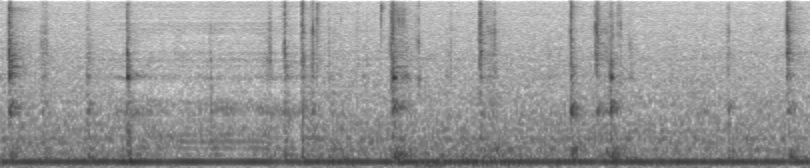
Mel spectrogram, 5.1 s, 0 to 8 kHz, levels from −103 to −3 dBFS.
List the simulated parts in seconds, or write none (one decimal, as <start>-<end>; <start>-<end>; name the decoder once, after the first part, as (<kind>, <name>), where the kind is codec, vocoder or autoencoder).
0.7-1.9 (codec, SNAC)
